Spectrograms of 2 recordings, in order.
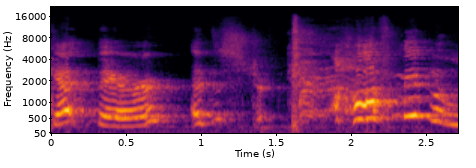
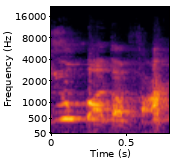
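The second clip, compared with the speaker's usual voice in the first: pitched-up, angry, loud yell; 5 semitones higher than usual. Discussing a scene's twists, the speaker does a Hoffman yelling impression. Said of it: "He starts yelling at him".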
